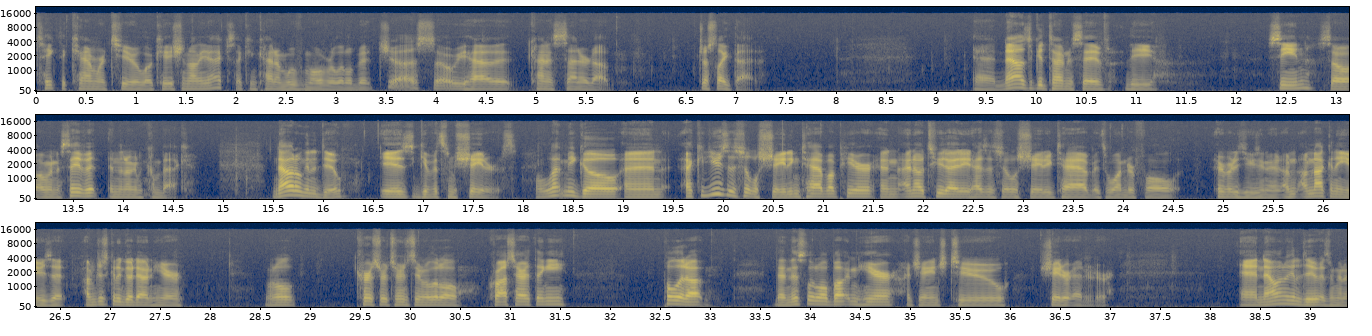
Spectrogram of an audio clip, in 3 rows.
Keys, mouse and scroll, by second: 1.5-18.3 drag, 21.2 click, 23.8-39.3 drag.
